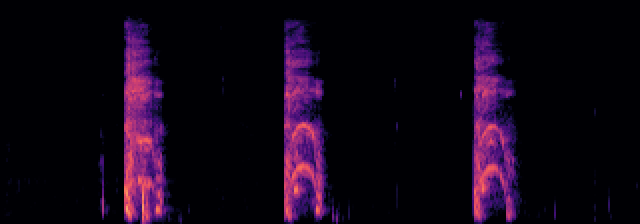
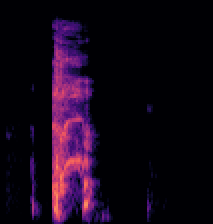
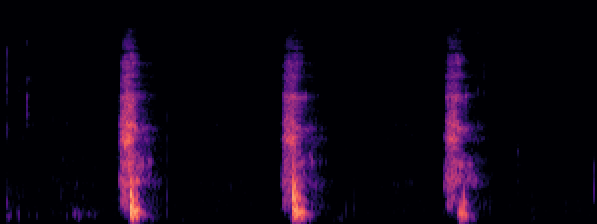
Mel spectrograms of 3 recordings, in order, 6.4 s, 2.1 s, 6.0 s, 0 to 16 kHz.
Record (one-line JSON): {"three_cough_length": "6.4 s", "three_cough_amplitude": 14425, "three_cough_signal_mean_std_ratio": 0.31, "cough_length": "2.1 s", "cough_amplitude": 19767, "cough_signal_mean_std_ratio": 0.32, "exhalation_length": "6.0 s", "exhalation_amplitude": 26642, "exhalation_signal_mean_std_ratio": 0.21, "survey_phase": "beta (2021-08-13 to 2022-03-07)", "age": "45-64", "gender": "Female", "wearing_mask": "No", "symptom_none": true, "smoker_status": "Never smoked", "respiratory_condition_asthma": false, "respiratory_condition_other": false, "recruitment_source": "REACT", "submission_delay": "1 day", "covid_test_result": "Negative", "covid_test_method": "RT-qPCR", "influenza_a_test_result": "Negative", "influenza_b_test_result": "Negative"}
